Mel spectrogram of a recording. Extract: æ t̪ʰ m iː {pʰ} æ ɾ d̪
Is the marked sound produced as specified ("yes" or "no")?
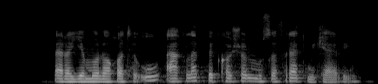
no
